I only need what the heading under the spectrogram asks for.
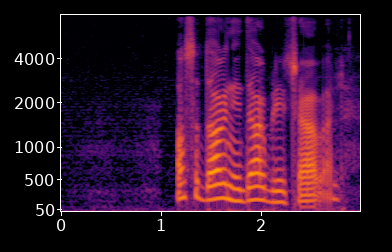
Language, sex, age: Norwegian, female, 48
